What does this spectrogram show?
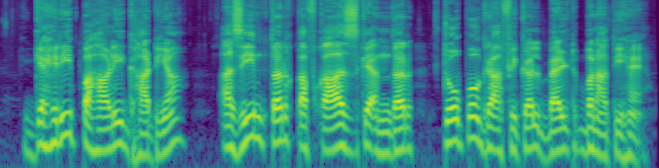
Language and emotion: Urdu, neutral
